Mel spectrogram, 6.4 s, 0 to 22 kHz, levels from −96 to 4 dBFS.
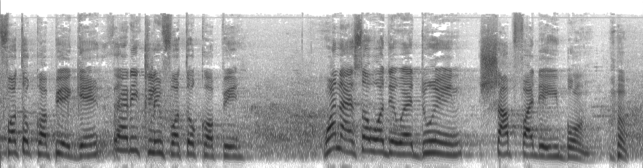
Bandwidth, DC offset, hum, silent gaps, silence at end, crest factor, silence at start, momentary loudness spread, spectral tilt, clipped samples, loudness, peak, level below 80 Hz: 17 kHz; under 0.1%; none; none; 0 s; 16 dB; 0 s; 10 LU; -2 dB/octave; under 0.1%; -16 LUFS; -2 dBFS; -76 dBFS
